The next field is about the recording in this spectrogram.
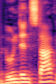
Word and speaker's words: Bundestag: Oh, so as I understand it, there is a growing coalition in the Bundestag. Am I saying that correctly? Yes.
